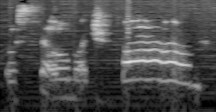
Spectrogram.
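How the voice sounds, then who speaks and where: A man's voice: very high-pitched, big pitch swings, slow pace, creaky, dull audio, soft background music, voice pushed up, heavily acted. A man voicing a playful, mischievous young village girl while reading a visual novel aloud. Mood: playful, nostalgic.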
